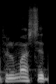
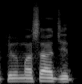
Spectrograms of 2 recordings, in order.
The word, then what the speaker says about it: masajid: akifuna fil masajid ya bukan fil masjid ya tadi Mungkin ayatnya bacanya fil masajid ya fil masajid maka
